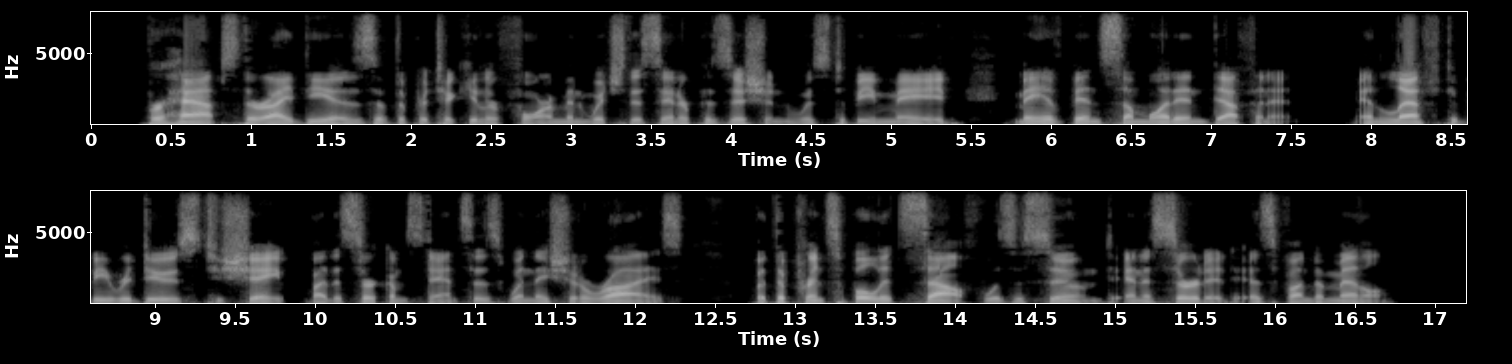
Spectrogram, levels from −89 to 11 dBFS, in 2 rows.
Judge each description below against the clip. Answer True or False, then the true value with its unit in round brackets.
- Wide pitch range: False (3.5 semitones)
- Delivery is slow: False (155 wpm)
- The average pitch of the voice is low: True (85 Hz)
